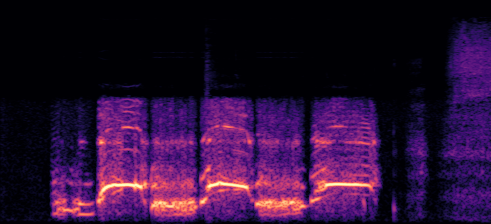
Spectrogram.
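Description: A donkey brays loudly, a rhythmic series of harsh, wheezing hee-haw cycles lasting a few seconds, followed by a few faint snorts and a brief breathy noise.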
